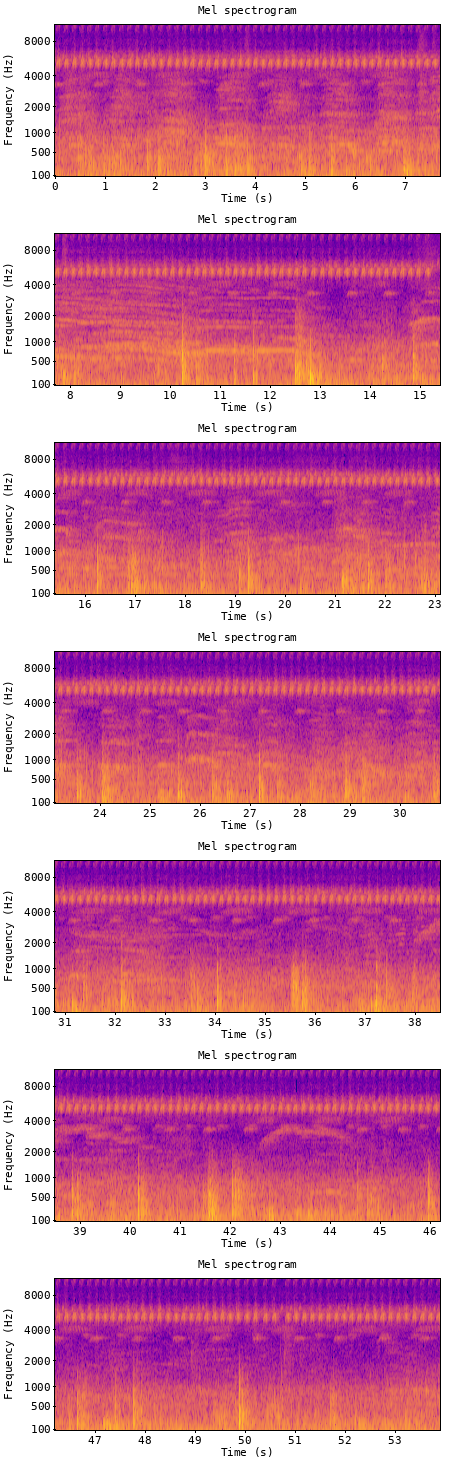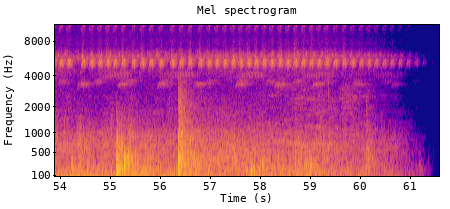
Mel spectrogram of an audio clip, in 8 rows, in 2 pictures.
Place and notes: {"title": "Linden, Randburg, South Africa - New Year 2017", "date": "2017-01-01 00:06:00", "description": "Midnight revelry in suburban Johannesburg. Fireworks. Primo 172's to SD702", "latitude": "-26.14", "longitude": "28.00", "altitude": "1624", "timezone": "GMT+1"}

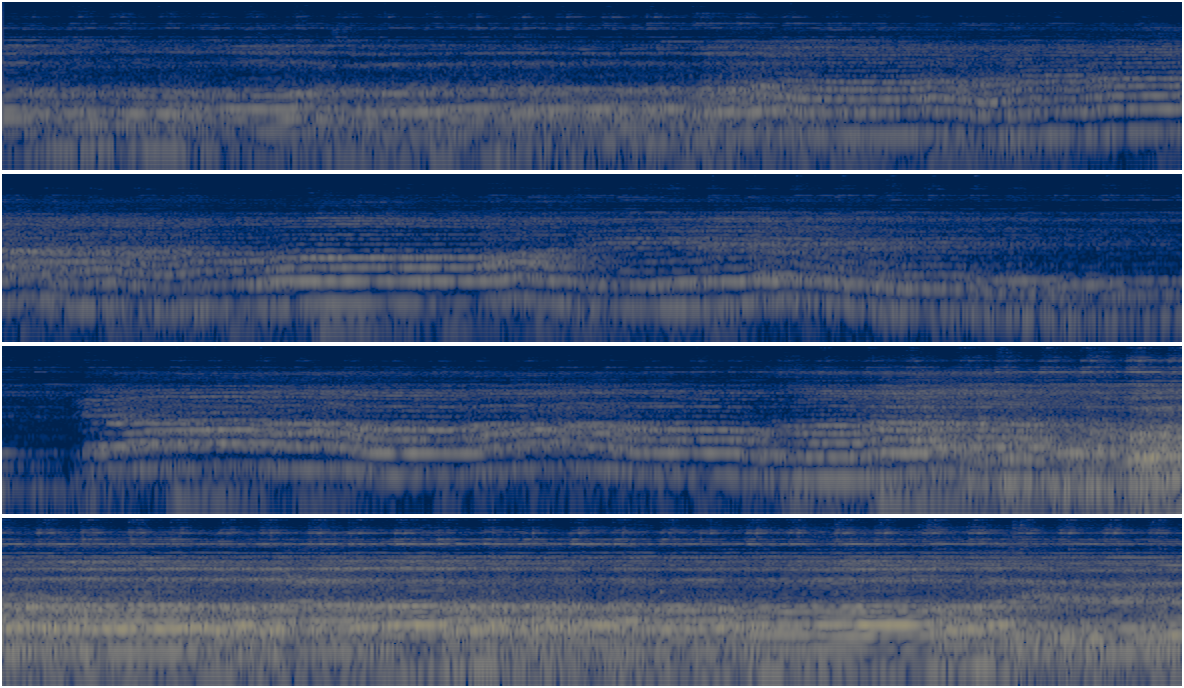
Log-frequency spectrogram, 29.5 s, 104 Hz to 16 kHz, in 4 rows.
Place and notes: {"title": "Taitung stadium, Taitung City - Buddhist Puja chanting voice", "date": "2014-01-16 16:22:00", "description": "Walk inside and outside the stadium, Buddhist Puja chanting voice, Binaural recordings, Zoom H4n+ Soundman OKM II", "latitude": "22.75", "longitude": "121.15", "timezone": "Asia/Taipei"}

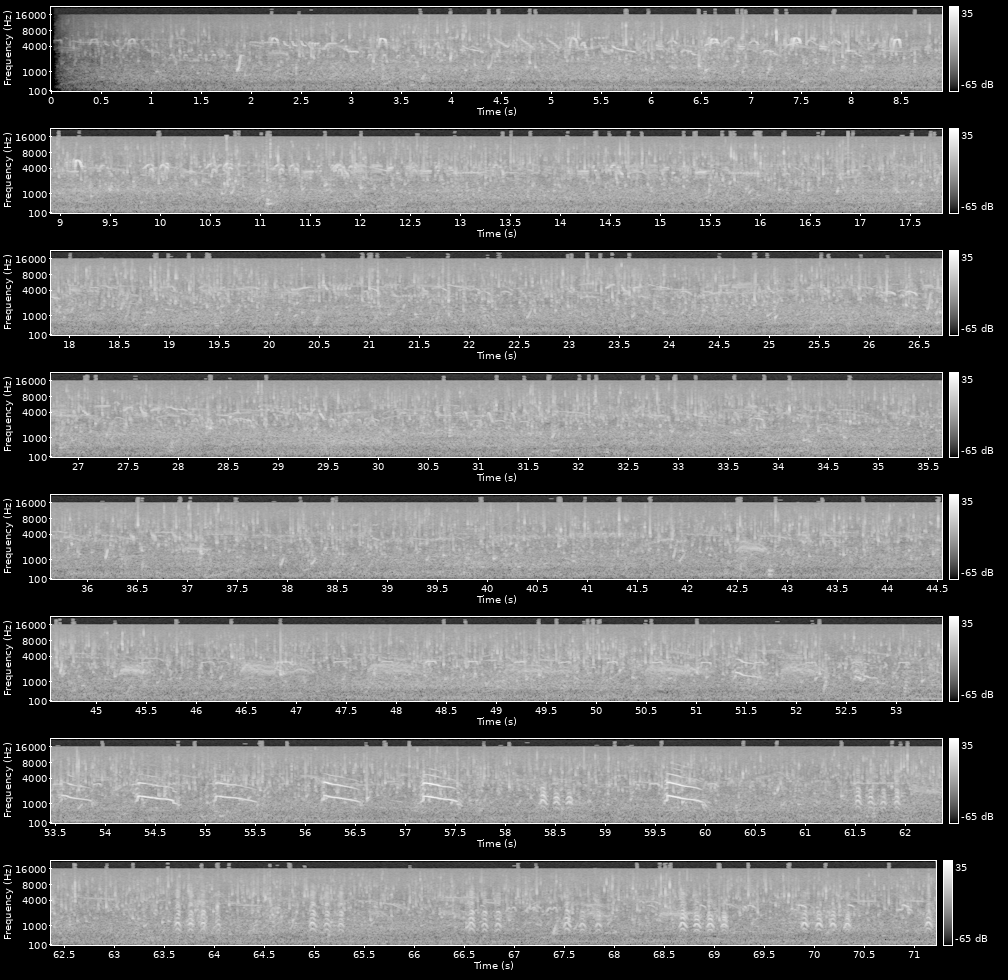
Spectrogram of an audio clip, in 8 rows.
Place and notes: {"title": "Orford Ness National Trust nature reserve, Suffolk. - Outflow from Stoney Ditch lagoon", "date": "2016-05-08 07:14:00", "description": "Water flowing out of lagoon fed by Stoney ditch with background birds and low frequency ships engines off Felixtowe.\nSound Devices 702/MKH8060", "latitude": "52.09", "longitude": "1.58", "altitude": "1", "timezone": "Europe/London"}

